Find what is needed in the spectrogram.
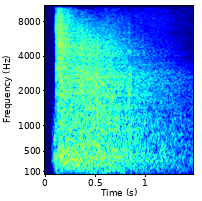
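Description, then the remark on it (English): A single loud explosion from a light-triggered photochemical chain reaction involving chlorine erupts abruptly, its broad, roaring blast lingering and slowly fading away over the next second or so, with no voices present. “The light that started the whole scheme runs a photochemical so-called chain reaction leading to an explosion.”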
